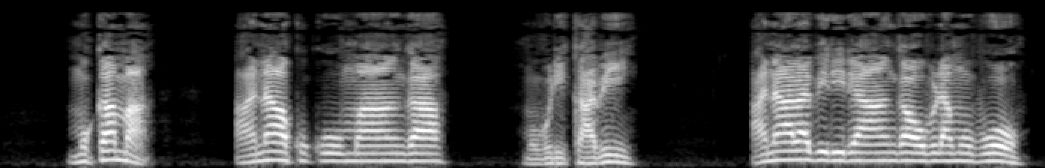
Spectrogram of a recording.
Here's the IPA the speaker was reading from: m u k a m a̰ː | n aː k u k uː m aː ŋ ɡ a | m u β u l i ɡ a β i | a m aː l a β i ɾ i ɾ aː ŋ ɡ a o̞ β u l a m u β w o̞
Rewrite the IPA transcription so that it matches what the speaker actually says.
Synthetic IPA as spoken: m u k a m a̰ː | n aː k u k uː m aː ŋ ɡ a | m u β u l i k a β i | a n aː l a β i ɾ i ɾ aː ŋ ɡ a o̞ β u l a m u β w o̞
